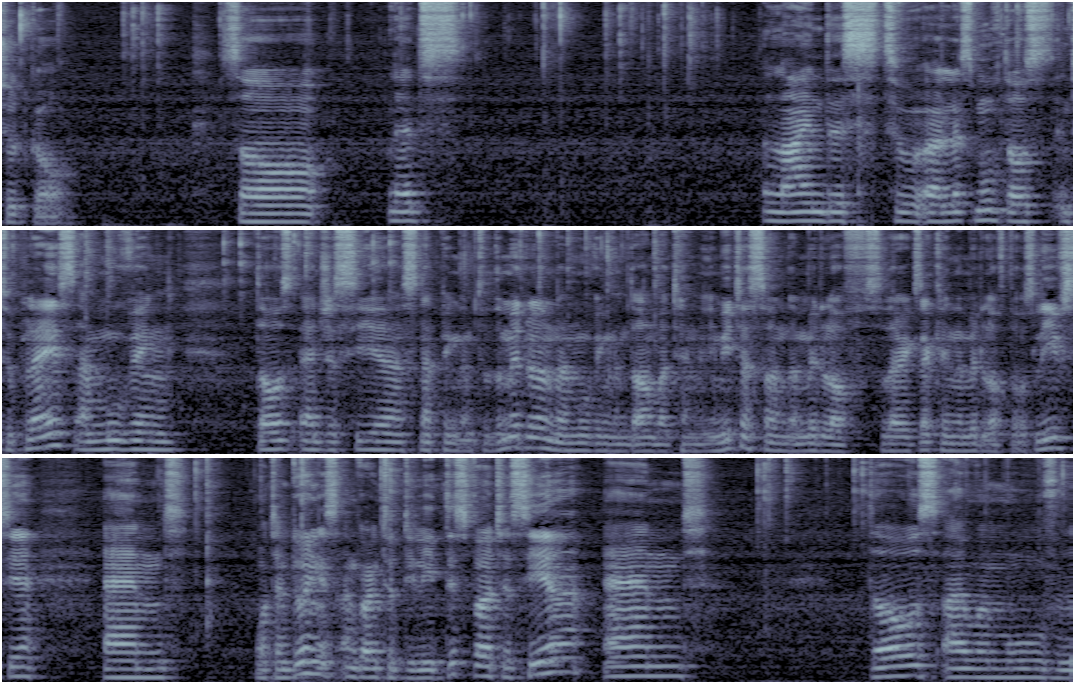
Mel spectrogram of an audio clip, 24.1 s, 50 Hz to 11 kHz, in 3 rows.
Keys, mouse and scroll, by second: 0.2 ctrl+r, 1.4 q, 1.6 click, 2.4 g, 3.8 g, 4.7 g, 6.4 Escape, 7.4 g, 9.6 click, 10.0 g, 11.9 g, 17.1 1, 17.4 click, 18.3 x, 21.6 click, 22.4 ctrl+click, 23.2 g.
